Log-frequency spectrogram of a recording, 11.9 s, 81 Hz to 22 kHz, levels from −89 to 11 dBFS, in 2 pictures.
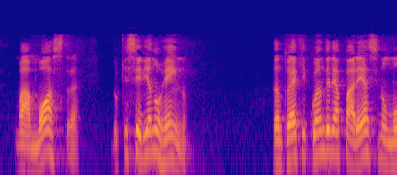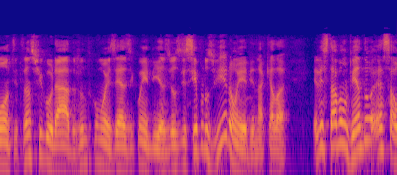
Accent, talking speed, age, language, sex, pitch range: Brazilian, 160 wpm, 50-69, Portuguese, male, 110-175 Hz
